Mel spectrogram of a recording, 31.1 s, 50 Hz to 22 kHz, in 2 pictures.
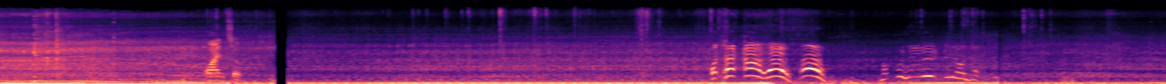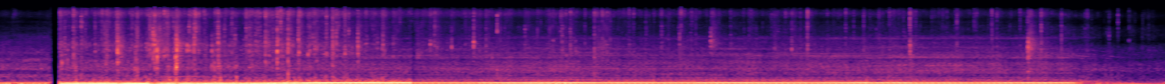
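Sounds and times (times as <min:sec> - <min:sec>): tractor diesel engine under load: 0:00.0 - 0:31.0
roots and branches snapping: 0:05.4 - 0:10.9, 0:12.0 - 0:14.2, 0:16.4 - 0:31.0.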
